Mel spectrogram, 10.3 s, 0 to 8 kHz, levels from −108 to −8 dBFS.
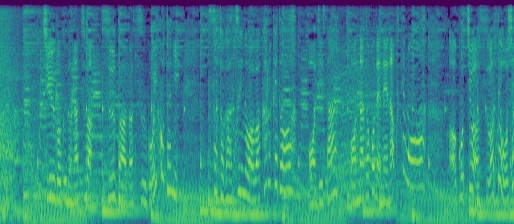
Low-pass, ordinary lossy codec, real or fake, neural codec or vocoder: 7.2 kHz; none; fake; vocoder, 44.1 kHz, 128 mel bands every 256 samples, BigVGAN v2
